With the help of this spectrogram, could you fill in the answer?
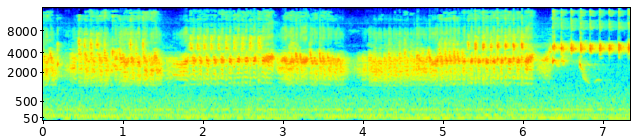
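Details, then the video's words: Tangará song: buzzy, trilled phrases repeated with short pauses, ending in a series of quick, high, ticking notes. "Canto do pássaro "tangará""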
